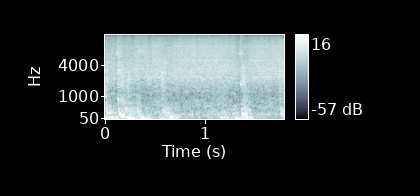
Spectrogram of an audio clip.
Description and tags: glitch SFX 056
As all files in this sound pack it is made digitally, so the source material was not a recorded real sound but synthesized sequence tweaked with effects like bitcrushing, pitch shifting, reverb and a lot more. You can easily loop/ duplicate them in a row in your preferred audio-editor or DAW if you think they are too short for your use.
